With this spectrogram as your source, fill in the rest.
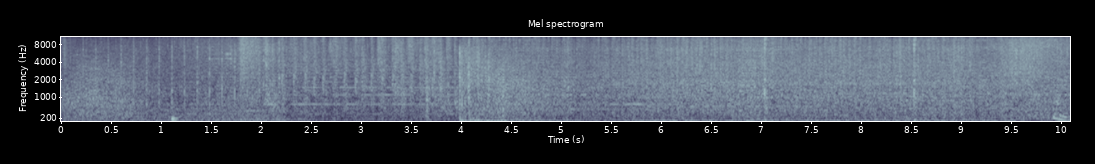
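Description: Aircraft machine guns fire in bursts during a World of Warplanes dogfight in an Arado 68 fighter, rapid rattling volleys over a steady engine drone.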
